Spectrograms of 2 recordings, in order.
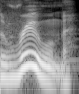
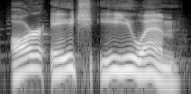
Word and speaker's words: rheum: Is called rheum. R H What the R H E U M.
